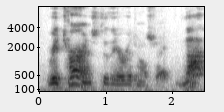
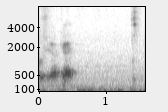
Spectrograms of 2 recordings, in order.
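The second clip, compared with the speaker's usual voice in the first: whispered aside; 5 semitones lower, 14 dB quieter, much slower than usual. Real, not acted. Teacher's aside after a joke.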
